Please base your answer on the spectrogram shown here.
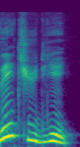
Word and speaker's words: étudiez: Vous étudiez. Aquí las letras E y Z se pronuncian como E española.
